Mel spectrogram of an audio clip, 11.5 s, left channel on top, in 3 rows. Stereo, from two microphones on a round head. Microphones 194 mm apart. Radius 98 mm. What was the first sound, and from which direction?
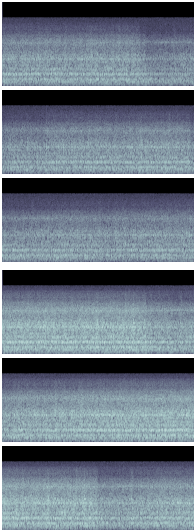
Only background noise.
